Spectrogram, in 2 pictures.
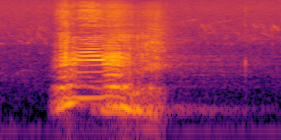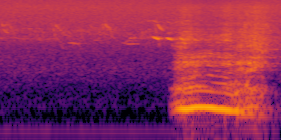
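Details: A lion at Marataba in South Africa's Waterberg, a reserve of plains and valleys, gives two deep, rumbling roars, each about a second long, separated by a pause.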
